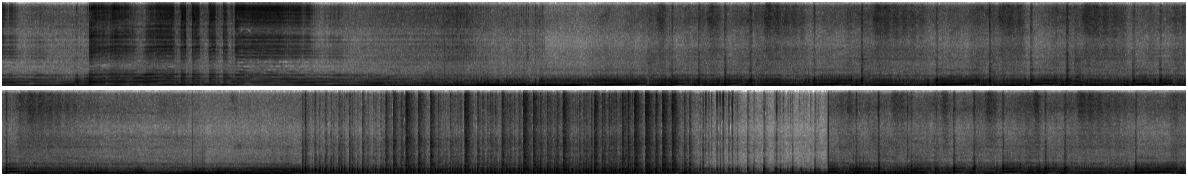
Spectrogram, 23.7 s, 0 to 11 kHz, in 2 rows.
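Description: A Suzuki rally hatchback's engine revved hard up and down in quick blips. Then the straight-six of a Nissan Skyline R33 is revved repeatedly from idle, rising and falling about once a second. A spell of dense crackling comes about two-thirds of the way in, and a short lull follows before the revving starts again.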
